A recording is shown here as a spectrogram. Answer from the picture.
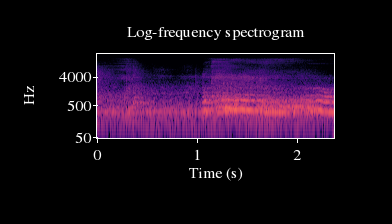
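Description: A young baby cooing and babbling, a high wavering voice that starts about a second in over a low steady background hum.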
